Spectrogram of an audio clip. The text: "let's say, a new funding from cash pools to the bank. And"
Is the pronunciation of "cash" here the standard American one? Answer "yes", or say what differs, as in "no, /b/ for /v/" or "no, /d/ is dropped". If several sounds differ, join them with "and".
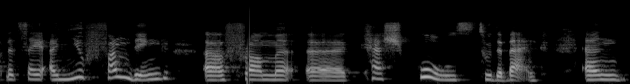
yes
